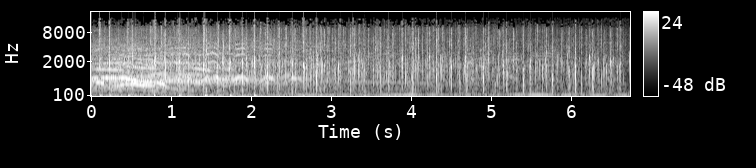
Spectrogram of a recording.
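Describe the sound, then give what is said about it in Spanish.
Applause from a crowd at a public event in Los Angeles honoring a governor: dense, steady clapping that fills the whole stretch at a loud, even level. “Un aplauso por nuestro gobernador.”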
